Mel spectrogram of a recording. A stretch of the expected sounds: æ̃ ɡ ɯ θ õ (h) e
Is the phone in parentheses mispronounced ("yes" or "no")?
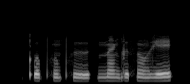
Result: yes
